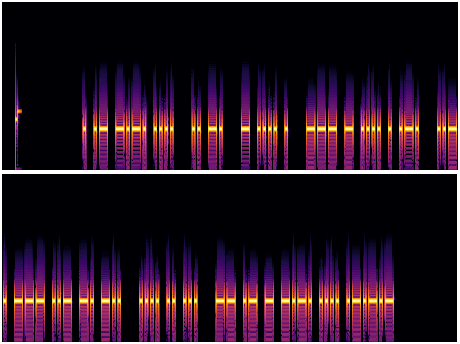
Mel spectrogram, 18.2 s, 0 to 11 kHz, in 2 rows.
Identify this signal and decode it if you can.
Morse code, heard as a keyed tone, about 22 wpm, 700 Hz. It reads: EACH IN THE OTHER FOUND HIS MATCH.
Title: Sentences from Top 1600 Words 22wpm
